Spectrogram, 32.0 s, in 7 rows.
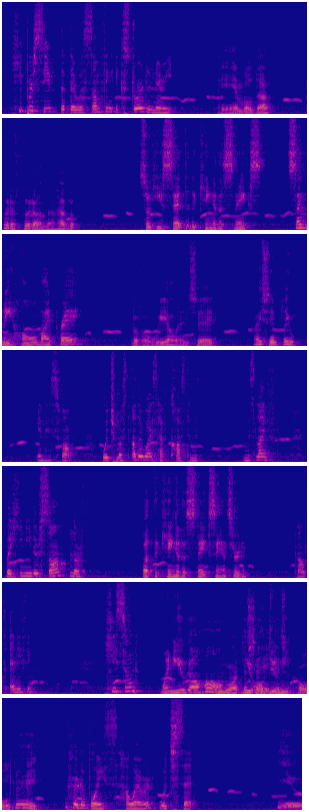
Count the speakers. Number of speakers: three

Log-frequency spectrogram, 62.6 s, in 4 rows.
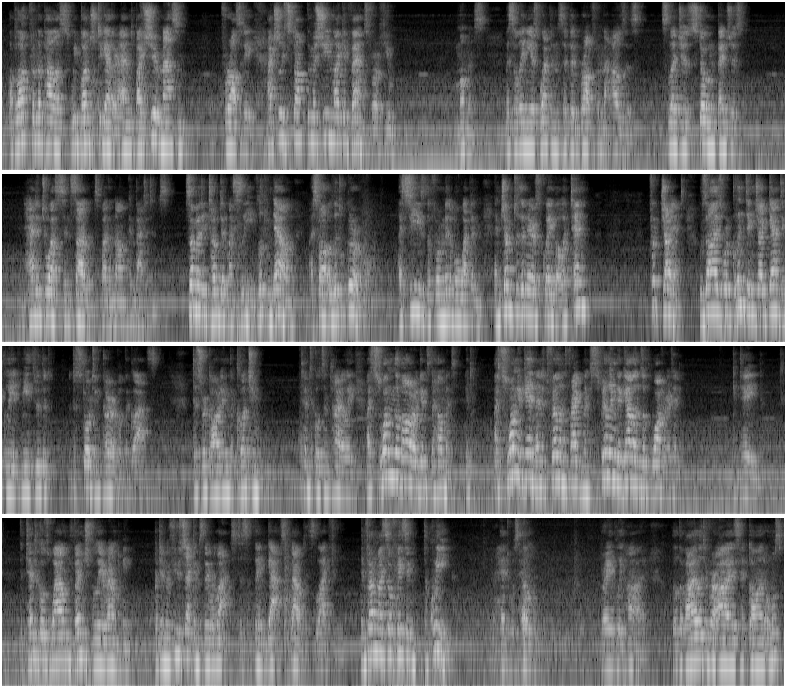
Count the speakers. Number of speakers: one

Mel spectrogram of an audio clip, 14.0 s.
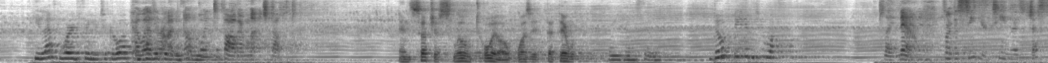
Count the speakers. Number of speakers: three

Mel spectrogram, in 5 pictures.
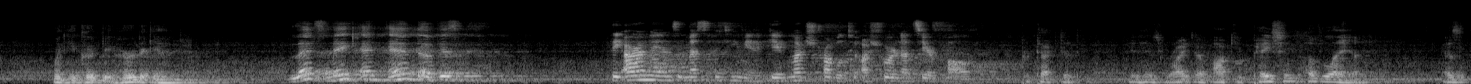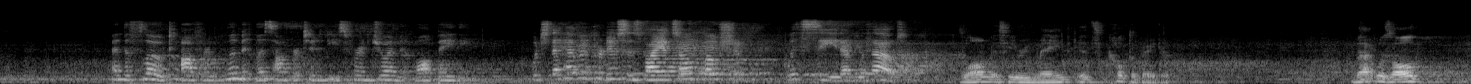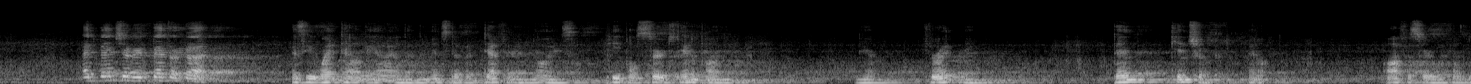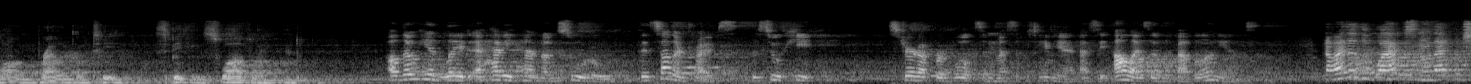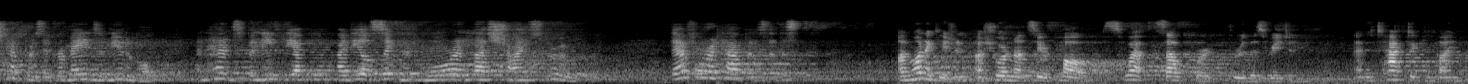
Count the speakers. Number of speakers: five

